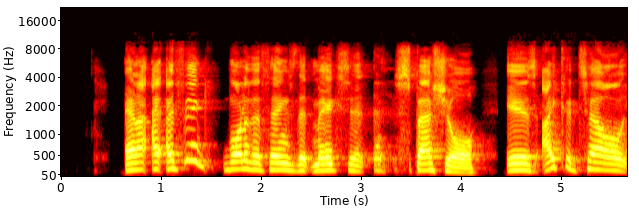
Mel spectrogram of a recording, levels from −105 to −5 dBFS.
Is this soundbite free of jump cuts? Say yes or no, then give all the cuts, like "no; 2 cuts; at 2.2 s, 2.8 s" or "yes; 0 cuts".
no; 1 cut; at 4.4 s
